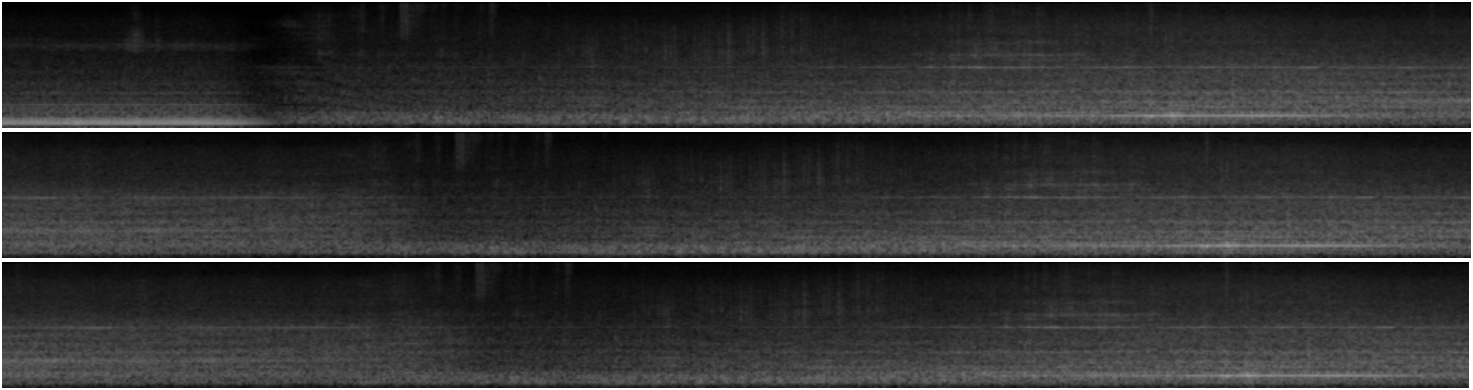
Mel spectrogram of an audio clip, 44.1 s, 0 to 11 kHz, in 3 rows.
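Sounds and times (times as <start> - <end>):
combine harvester engine hum: 0.0 - 44.0
high whine: 6.7 - 20.3, 22.4 - 44.0.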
